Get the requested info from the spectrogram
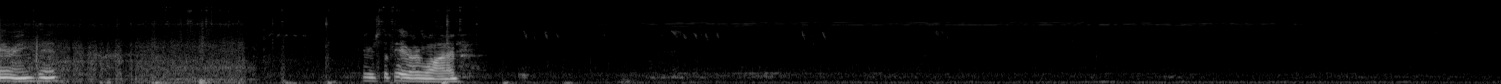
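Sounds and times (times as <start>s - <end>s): faint high bird chirps: 2.6s - 14.8s
faint high insect buzz: 5.8s - 15.0s.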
